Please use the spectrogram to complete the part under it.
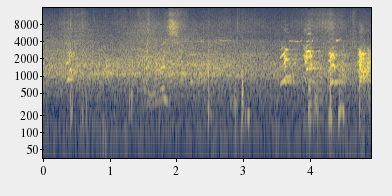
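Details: German Shepherd puppy during play with a handler: after quiet early moments, a burst of several short, sharp, high yips and barks in the last second and a half, alongside Hungarian praise and encouragement.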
